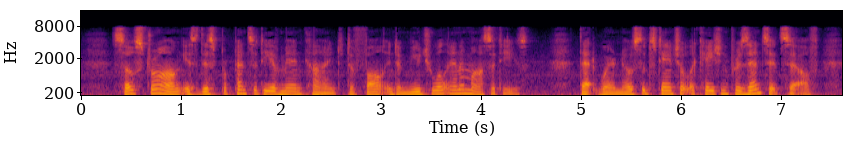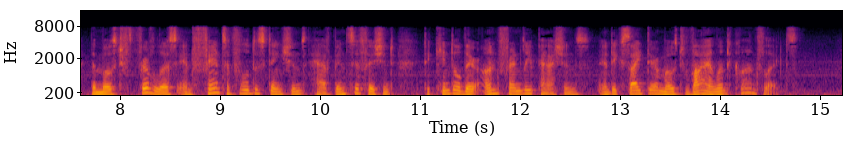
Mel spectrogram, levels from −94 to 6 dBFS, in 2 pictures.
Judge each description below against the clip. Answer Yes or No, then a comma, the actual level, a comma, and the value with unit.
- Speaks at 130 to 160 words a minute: Yes, average, 155 wpm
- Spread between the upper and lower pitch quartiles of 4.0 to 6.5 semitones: Yes, average, 4.6 semitones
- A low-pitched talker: Yes, low, 130 Hz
